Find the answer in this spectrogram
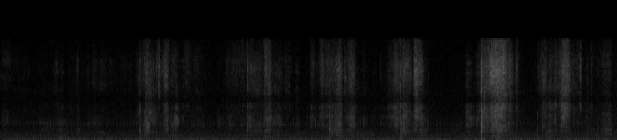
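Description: Dragon Ball GT trading cards handled in the hands and slid over one another: a string of short, soft rustles and flicks, the loudest about five seconds in.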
